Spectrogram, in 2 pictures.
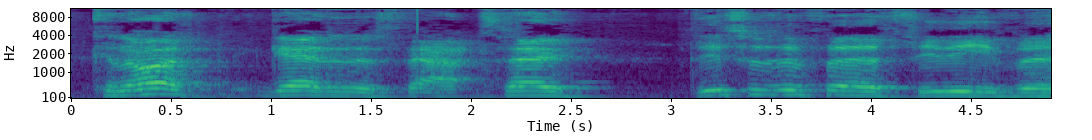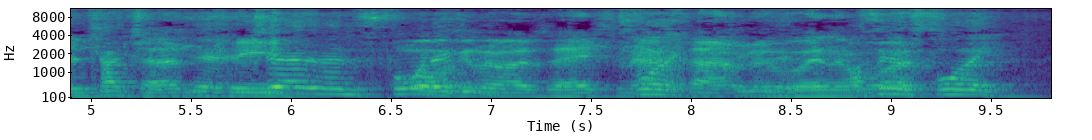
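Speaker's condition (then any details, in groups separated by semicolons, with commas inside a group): Cerebral palsy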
